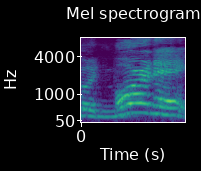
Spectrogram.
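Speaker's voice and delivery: very low, deep, authoritative voice. Demonstrating step one, a voice of authority: low and loud. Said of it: "Voice of authority, low and loud, like this".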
